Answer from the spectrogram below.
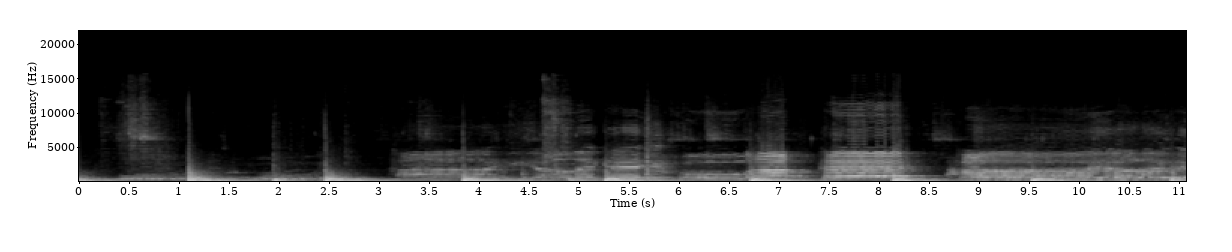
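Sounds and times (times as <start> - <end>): group singing: 0.0 - 11.0
slow drum beats: 0.0 - 11.0.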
